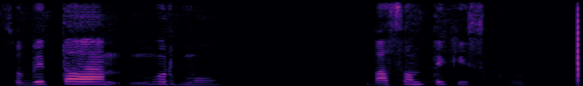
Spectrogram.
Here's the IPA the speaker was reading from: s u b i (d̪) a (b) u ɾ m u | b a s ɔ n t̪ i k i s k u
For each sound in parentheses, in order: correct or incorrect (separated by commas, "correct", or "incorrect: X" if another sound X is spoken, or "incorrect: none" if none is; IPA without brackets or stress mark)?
incorrect: t̪, incorrect: m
